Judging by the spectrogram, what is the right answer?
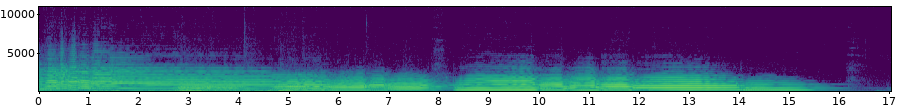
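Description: Background music: a slow melody of long held notes that dips briefly about halfway through, then fades out near the end.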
